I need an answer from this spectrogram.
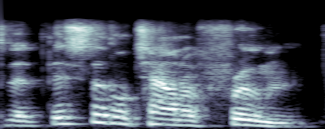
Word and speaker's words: Frome: with us is that this little town of froome it's it's written from f-r-o-m-e but it's pronounced froome in somerset is put in a place a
